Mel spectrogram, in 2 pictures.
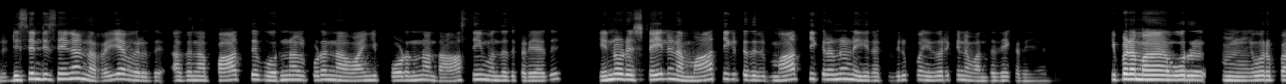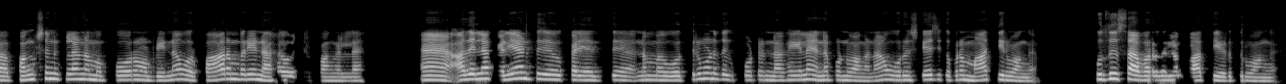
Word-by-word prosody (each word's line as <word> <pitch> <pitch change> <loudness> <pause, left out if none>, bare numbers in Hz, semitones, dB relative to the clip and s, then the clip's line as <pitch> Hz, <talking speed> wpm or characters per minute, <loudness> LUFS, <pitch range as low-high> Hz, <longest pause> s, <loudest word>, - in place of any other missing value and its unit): Design 240 +5 +3
டிசைனா 250 +3 +2 0.2
நறைய 185 +7 -2
வருது. 180 -2 -4 0.2
அத 190 +1 -3
நான் 190 -1 -3
பார்த்து 215 +3 -1 0.2
ஒரு 185 +2 0
நாள் 210 -2 -2
கூட 215 - -1
நான் 180 -2 -1
வாங்கி 195 +2 -1
போடணும்னு 195 +3 -1
அந்த 170 -4 -6
ஆசையும் 220 +3 -2
வந்தது 190 0 -2
கிடையாது. 180 +4 -2 0.5
என்னோட 235 +2 +4
ஸ்டைல 225 +3 +1
நான் 180 -3 0
மாத்திக்கிட்டது 230 0 -2 0.3
மாத்திக்கிறேன்னு 235 0 0
எனக்கு 180 0 -9
விருப்பம். 210 +1 -6
இதுவரைக்கும் 200 +2 -4
நான் 175 -2 -4
வந்ததே 180 +2 -5
கிடையாது. 160 0 -14 0.6
இப்ப 245 +3 +7
நம்ம 230 -1 +8 0.3
ஒரு 205 -1 +4 0.4
ம் 190 -1 +1 0.2
ஒரு 205 -1 +1
ப - - +1 0.2
ஃபங்ஷனுக்கலாம் 245 +3 +1
நம்ம 220 -2 +2 0.2
போறோம் 210 0 0
அப்ப்டின்னா, 190 +4 -2
ஒரு 190 - -2
பாரம்பரிய 235 +3 +2
நகை 195 +2 -1
வச்சிருப்பாங்கல்ல. 175 -1 -6 0.7
ஆ - - +6 0.3
அதெல்லாம் 250 +4 +4
கல்யாணத்துக்கு 250 0 +3 0.2
கல்யா 200 -1 +2 0.2
த - - -1 0.3
நம்ம 200 -1 -1
ஒரு 195 - 0
திருமணத்துக்கு 240 -4 -2
போட்ட 205 0 -6
நகையெல்லாம் 210 +4 0
என்ன 205 - 0
பண்ணுவாங்கன்னா, 185 -2 -2 0.2
ஒரு 200 0 0
ஸ்டேஜ்க்கு 220 0 -3
அப்புறம் 210 -2 0
மாத்திருவாங்க. 195 -5 -1 0.7
புதுசா 250 0 +4
வர்றதெல்லாம் 200 0 0
பார்த்து 190 +1 0
எடுத்துருவாங்க. 175 -3 -5
205 Hz, 145 wpm, -19 LUFS, 185-230 Hz, 0.7 s, நம்ம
